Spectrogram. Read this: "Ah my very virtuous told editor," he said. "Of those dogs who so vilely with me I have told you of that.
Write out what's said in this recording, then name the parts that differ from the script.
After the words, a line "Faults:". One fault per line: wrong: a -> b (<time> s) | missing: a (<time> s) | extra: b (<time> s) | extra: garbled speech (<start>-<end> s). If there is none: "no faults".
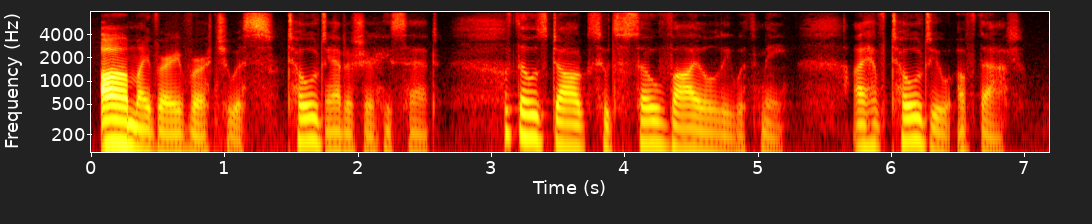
"Ah my very virtuous told editor," he said. "Of those dogs who so vilely with me I have told you of that.
Faults:
no faults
